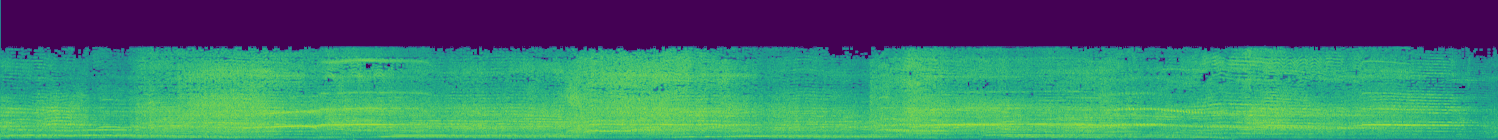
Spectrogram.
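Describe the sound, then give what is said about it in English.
Whooping crowd blowing noisemakers at a morning nativity gathering: loud, unbroken cheering layered with many overlapping reedy horn tones that waver in pitch, sustained at full volume and dipping only at the very end. “And then I'm going to lift up this arm and I want some whooping and some blowing of the... What are those called? Things. Okay. That means louder.”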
